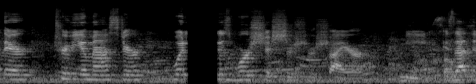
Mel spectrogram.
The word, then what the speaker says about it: Worcestershire: I'm like, Worcestershire.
